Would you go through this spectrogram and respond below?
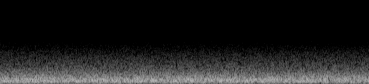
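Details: Generated pink-noise narrow band centred near 200 Hz, heard as a steady low rumbling hiss, used as an audiometric tool to match tinnitus pitch.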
